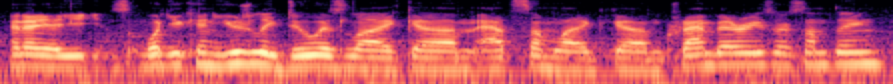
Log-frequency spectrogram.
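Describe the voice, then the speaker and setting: A man chatting casually as a guest on a cooking livestream, easygoing and quick to laugh. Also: fairly high pitch, pushed and bright, soft background music.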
